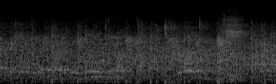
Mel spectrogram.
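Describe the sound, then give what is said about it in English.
A crowd claps their hands in praise of God throughout the building, a dense wash of many overlapping hand claps with no clear rhythm, moderately loud and sustained throughout, with faint voices mixed in. “Come on, clap your hands and praise Him all over this building.”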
